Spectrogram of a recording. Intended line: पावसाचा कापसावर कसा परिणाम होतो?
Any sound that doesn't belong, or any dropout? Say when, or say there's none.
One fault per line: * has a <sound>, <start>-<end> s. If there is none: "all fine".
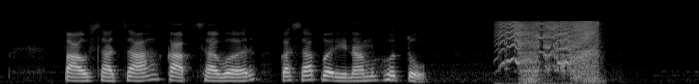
* has a squeak, 4.9-6.1 s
